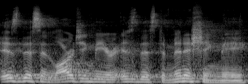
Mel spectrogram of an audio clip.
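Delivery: ordinary delivery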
